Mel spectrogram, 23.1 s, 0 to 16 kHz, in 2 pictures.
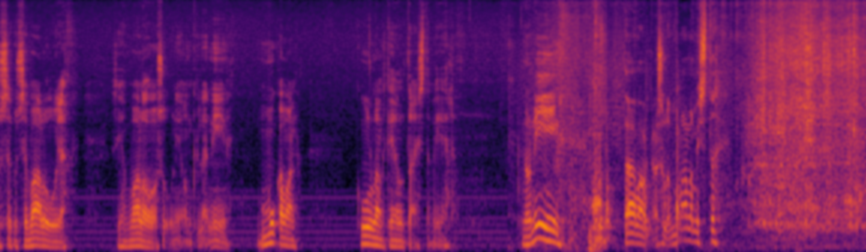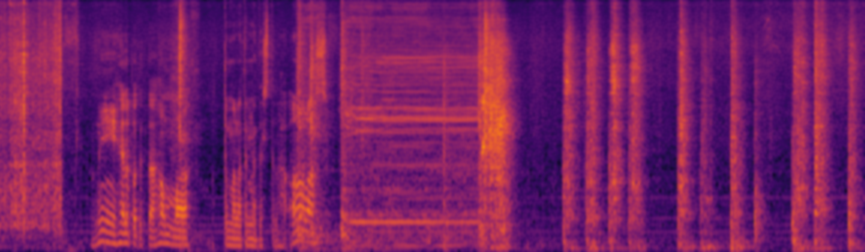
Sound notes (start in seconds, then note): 15.5 machine sounds; 15.8 oil drilling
